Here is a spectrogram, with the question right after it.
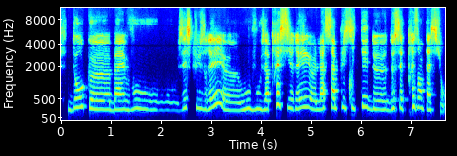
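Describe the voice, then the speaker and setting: A somewhat breathy woman's voice, fairly high in pitch, with a dark, mellow tone, ordinary pitch variation and a very slow pace. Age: 60s. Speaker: naturopathy school director. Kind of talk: presentation. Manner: hesitant, many fillers.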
